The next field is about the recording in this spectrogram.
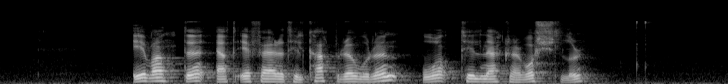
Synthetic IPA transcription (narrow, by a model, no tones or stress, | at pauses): eːɡʋɑnt̪əɑt̪ʰeːfæːɾət̪ʰɪlkʰɑpɾœʋʊɾənoːt̪ʰɪlnɛkɹɑɹʋɔʃlʊɹ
